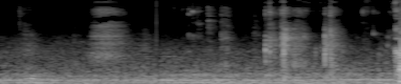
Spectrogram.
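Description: Quiet room with a soft breath about a second in, then a short run of light clicks and rustles near the end as a plastic water bottle is picked up off the table.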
